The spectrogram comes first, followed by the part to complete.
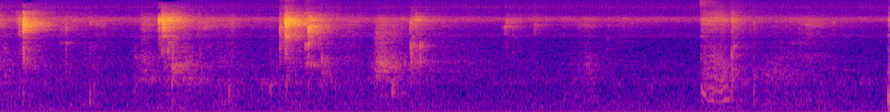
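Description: Crisp bites and chewing of a large raw apple: about four short crunches in the first two seconds, then quieter chewing.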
